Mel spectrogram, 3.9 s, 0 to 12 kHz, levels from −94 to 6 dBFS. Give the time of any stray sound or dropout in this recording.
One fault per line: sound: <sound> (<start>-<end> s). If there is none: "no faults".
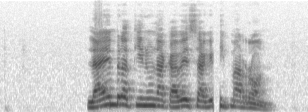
sound: dropout (2.7-2.8 s)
